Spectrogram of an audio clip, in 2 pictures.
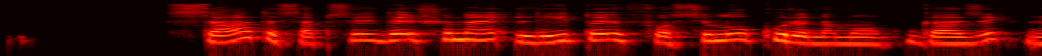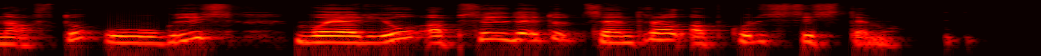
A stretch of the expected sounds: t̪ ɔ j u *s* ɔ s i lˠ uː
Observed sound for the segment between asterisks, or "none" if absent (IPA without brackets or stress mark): f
